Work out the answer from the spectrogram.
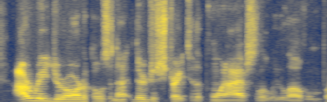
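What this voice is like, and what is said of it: Strong regional accent. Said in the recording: “People hear my accent and they go, "That guy is not educated,"”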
